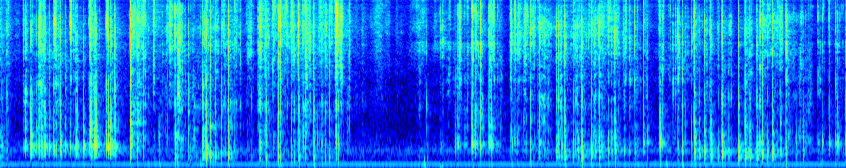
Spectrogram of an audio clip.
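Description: Fingertips and nails tap and grip a white, hollow, medium-size Sanex plastic body moisturiser bottle (fill level not visible) quickly while it is tilted. The result is a dense run of sharp, crinkly plastic clicks and scratchy grips, with a brief quieter pause near the middle. A faint steady low hum runs underneath.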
